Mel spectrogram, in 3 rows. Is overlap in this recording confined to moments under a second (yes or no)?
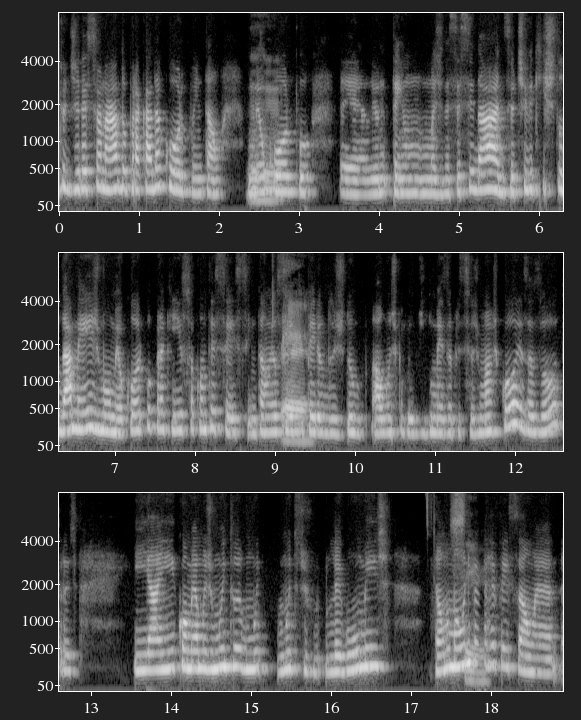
yes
